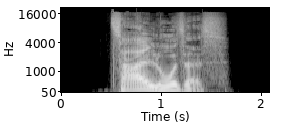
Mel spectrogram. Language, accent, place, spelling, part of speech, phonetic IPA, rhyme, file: German, Germany, Berlin, zahlloses, adjective, [ˈt͡saːlloːzəs], -aːlloːzəs, De-zahlloses.ogg
- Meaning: strong/mixed nominative/accusative neuter singular of zahllos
